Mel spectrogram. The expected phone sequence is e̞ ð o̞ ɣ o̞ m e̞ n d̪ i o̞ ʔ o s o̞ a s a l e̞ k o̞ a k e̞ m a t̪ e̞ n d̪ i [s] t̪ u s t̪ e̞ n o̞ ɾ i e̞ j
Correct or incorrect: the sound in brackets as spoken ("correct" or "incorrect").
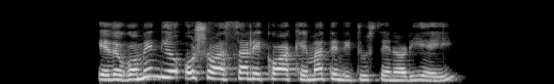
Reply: incorrect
